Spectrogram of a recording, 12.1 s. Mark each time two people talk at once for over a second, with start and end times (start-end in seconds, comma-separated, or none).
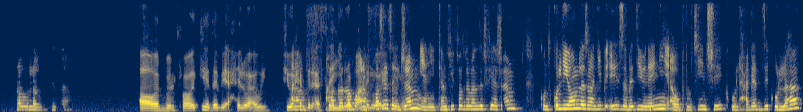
4.4-6.3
